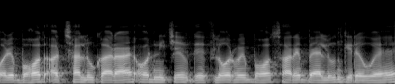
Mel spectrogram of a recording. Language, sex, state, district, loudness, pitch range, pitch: Hindi, male, Himachal Pradesh, Shimla, -18 LUFS, 100-110 Hz, 105 Hz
